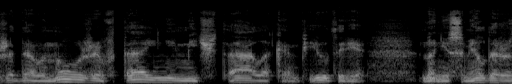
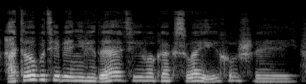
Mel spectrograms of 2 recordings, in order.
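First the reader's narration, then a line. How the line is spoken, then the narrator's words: Mother speaking joyfully. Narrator (Russian): радостно говорила мама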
